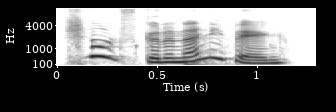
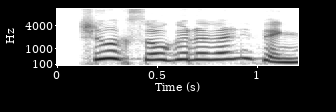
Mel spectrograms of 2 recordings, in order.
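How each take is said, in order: First: Said in the usual way. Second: "She looks so good" much higher and faster; excited. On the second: Real, not acted. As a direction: gush "so good in anything" high and quick. Gushing over her character design.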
